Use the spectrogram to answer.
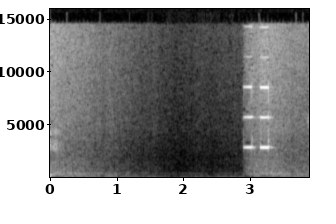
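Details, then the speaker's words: Omnipod tubeless insulin pump pod being filled with insulin via syringe: quiet room, then two short high-pitched beeps confirming insulin in the pod before activation and priming. "there's two beeps so that means it's acknowledging there's insulin in there"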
